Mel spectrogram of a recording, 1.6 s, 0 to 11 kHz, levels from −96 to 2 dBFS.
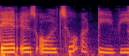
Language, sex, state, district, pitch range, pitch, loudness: English, female, Karnataka, Bangalore, 220-240 Hz, 235 Hz, -20 LUFS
